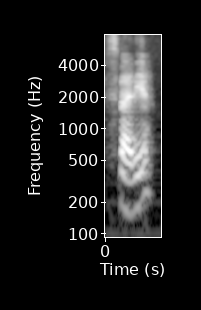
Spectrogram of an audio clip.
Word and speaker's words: Sverige: Sverige.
